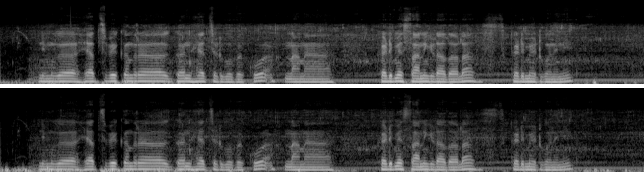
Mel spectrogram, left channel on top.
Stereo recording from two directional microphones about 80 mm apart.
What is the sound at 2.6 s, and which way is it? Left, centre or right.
A man's voice, right.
